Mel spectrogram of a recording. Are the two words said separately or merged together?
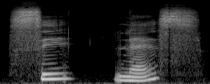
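separately. The two words are said as separate units.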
